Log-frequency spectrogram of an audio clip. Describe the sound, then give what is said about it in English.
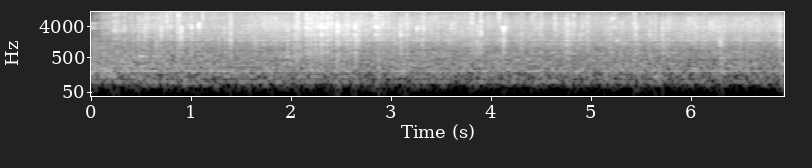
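Chopped onions sizzle in hot olive oil inside a big red Dutch oven, a steady, dense crackling hiss with small pops, alone and without talk. “poured some olive oil into her big red Dutch oven. Sounds lit. There we go. And dropped the chopped onions into the hot olive oil.”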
